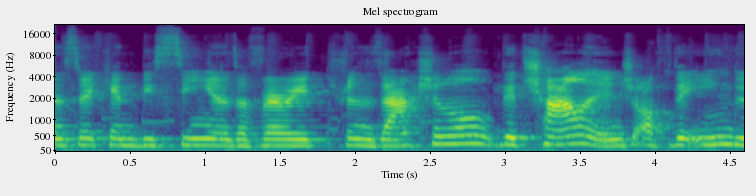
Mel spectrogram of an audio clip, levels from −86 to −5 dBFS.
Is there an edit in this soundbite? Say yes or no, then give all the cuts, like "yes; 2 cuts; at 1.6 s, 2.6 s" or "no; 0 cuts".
yes; 1 cut; at 2.9 s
